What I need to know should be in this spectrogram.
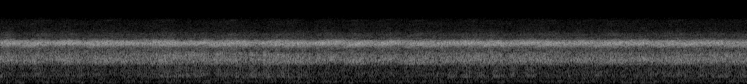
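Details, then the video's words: Frogs at midnight forming a continuous wall of high-pitched trilling, steady in pitch and volume from start to end, with no other animals or background noises standing out. "한밤중 개구리 울음소리"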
